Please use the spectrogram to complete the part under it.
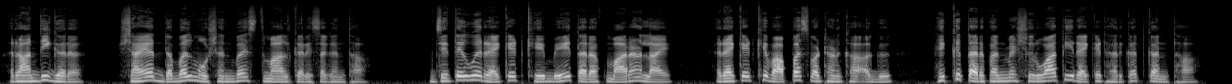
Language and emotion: Sindhi, neutral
